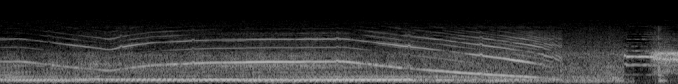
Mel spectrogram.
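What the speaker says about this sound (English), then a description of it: "I remember hearing the sirens," Wailing emergency vehicle siren rising and falling in long sweeping tones, loud and steady, near a hospital, cutting off abruptly near the end.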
